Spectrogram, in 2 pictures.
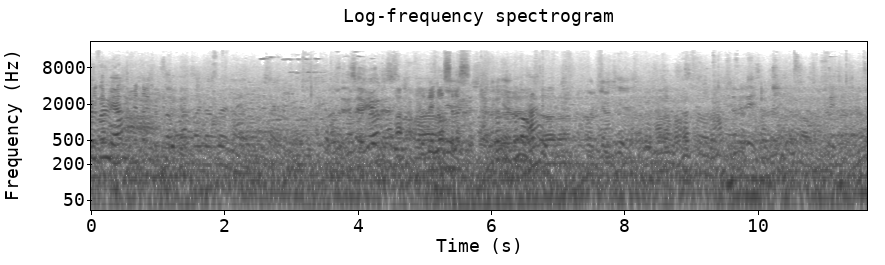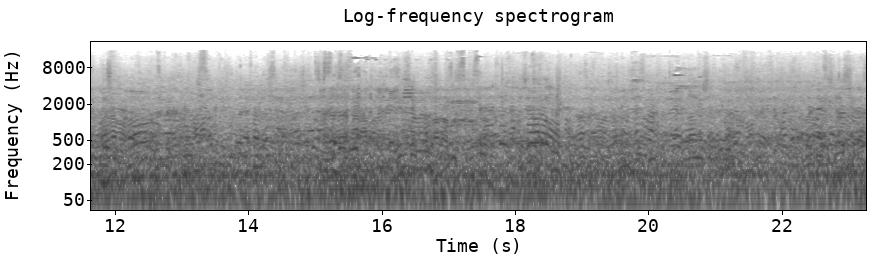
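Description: A crowd of men talk and chatter all around, close by.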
